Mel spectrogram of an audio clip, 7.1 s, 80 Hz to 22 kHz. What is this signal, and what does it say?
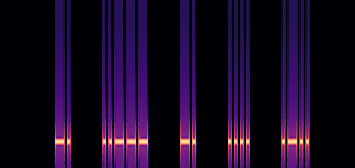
Morse code, heard as a keyed tone, about 20 wpm, spaced as for 10 wpm, 700 Hz. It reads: N2NHL
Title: 095 Lesson 16g - Letter c - Call Signs 20wpm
